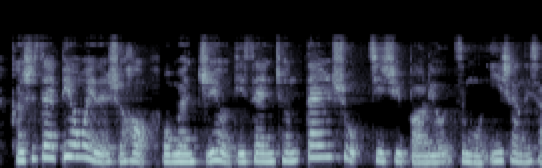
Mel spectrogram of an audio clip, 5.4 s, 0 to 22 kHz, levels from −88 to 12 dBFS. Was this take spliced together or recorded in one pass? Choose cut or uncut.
cut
